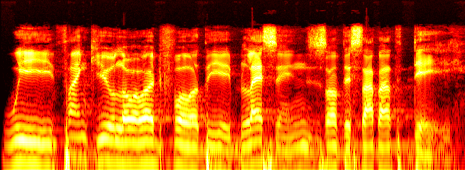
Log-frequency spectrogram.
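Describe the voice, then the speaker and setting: Slow, low-voiced man leading prayer. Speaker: congregational prayer leader. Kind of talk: spoken closing prayer. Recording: dull, muffled sound.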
